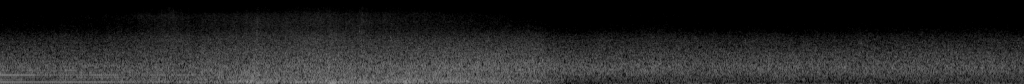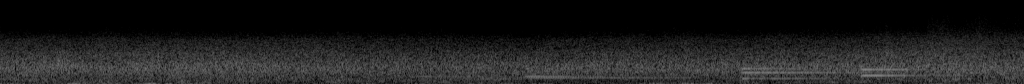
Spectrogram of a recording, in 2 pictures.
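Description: Waves break and wash onto a beach in the distance.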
